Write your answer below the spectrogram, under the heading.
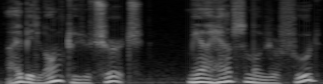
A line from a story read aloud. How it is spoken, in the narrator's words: One man whispered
